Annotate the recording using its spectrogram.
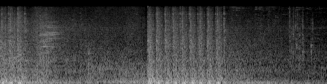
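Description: A fiery explosion roars nearby.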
